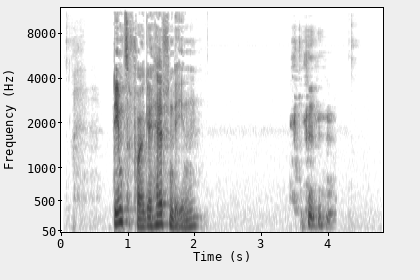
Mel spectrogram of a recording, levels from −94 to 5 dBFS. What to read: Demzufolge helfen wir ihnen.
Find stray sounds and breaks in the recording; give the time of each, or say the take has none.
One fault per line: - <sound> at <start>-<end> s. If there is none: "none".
- laugh at 3.4-4.1 s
